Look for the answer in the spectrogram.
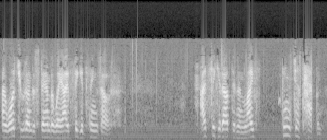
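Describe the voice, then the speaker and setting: A man's voice: high-pitched, moderate pace, close to an everyday voice. An actor playing an earnest, naive young man in a 1940s radio drama, emotional and pleading. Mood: earnest, resigned. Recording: muffled, hissy old radio recording.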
